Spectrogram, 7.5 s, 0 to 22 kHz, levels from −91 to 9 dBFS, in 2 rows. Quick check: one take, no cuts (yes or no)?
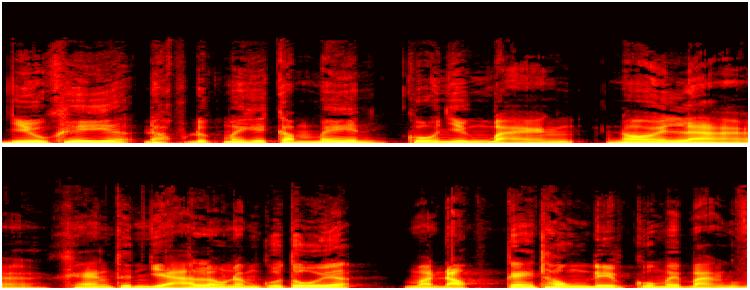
yes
